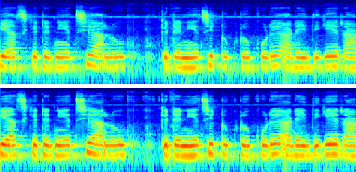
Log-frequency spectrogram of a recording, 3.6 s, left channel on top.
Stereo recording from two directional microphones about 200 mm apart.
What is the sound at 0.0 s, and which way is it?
Speech, 15° right (ahead or behind).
